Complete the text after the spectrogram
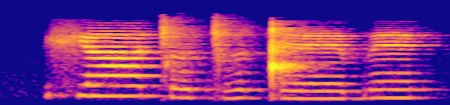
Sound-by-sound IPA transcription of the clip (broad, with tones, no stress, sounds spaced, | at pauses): xʲ aː˥ ǀ ə˧ ɡ͡ǀ ə˧ ǃ ɛː˧ b ɛ˥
